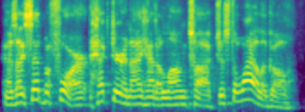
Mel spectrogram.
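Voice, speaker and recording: A man's voice: a little high, very animated, brisk, fairly bright tone. An American actor playing a genial, talkative middle-aged suburban father in a 1940s radio sitcom, hemming a bit and then turning firm. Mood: firm, presiding. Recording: slightly rough 1940s radio recording.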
